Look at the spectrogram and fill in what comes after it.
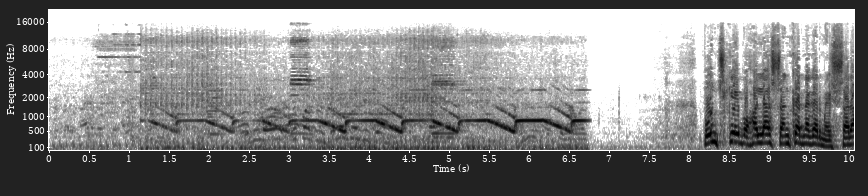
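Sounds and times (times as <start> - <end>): low vehicle engine rumble: 0.0 - 7.1
emergency siren wailing: 1.1 - 6.8.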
